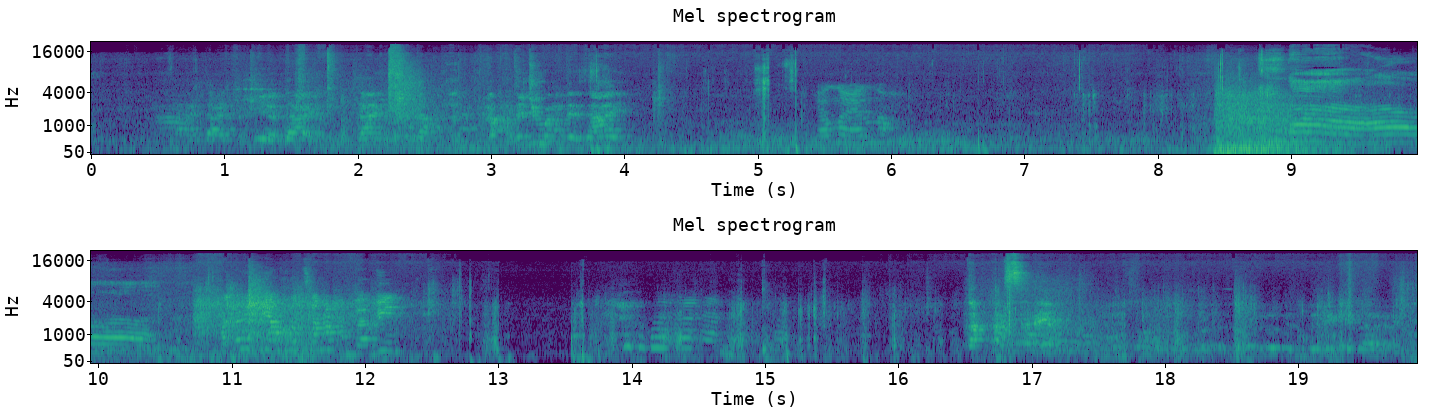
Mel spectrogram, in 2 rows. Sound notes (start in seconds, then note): 0.9 speaking foreign language; 8.3 loud bang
